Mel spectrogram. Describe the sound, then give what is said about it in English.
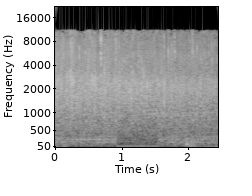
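An audience applauds the event's guests, including international guests, steadily, a dense, sustained wash of many hands clapping at a fairly loud level with no voices standing out, continuing evenly throughout. “Let's please give a applause to the guest.”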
